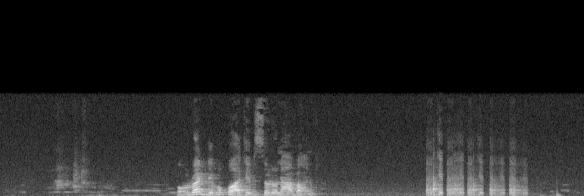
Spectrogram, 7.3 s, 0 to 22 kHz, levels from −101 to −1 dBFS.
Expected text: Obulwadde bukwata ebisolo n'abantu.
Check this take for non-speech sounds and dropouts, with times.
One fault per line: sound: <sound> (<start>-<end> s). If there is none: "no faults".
sound: laugh (5.3-6.6 s)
